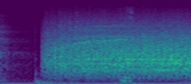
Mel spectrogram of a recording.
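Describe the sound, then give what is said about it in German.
A burst of recorded crowd applause, played from a soundboard at the press of a button, starts abruptly after a brief quiet moment, then continues as steady, dense clapping at a fairly loud level with no voices over it. “Ja, hast du Applaus bei dir drauf? Dann mach mal Applaus.”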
